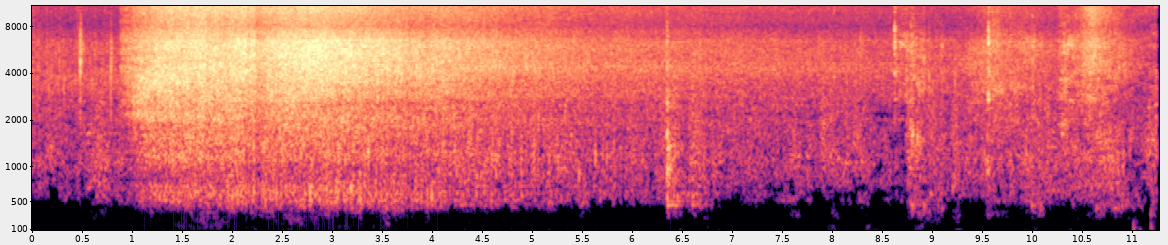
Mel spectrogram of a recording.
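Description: Hot water poured into a Bengali potato and paneer vegetable curry gives a loud hissing gush that slowly fades into bubbling, followed by a few clinks and scrapes.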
